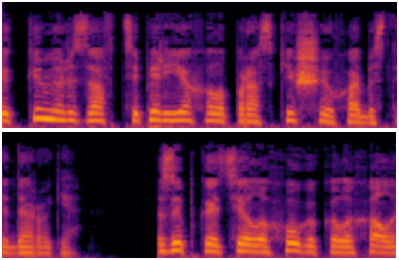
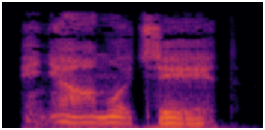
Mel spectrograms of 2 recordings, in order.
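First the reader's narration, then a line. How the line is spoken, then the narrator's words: Moaning. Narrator (Russian): стонал он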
